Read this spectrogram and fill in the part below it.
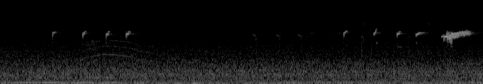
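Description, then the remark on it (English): A bird in a pine tree right above a net site gives repeated short, high chirps in small clusters over steady low background hum, ending with a louder, brighter call; no one speaks. “One of the birds is in a pine tree right above the net site and going down.”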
